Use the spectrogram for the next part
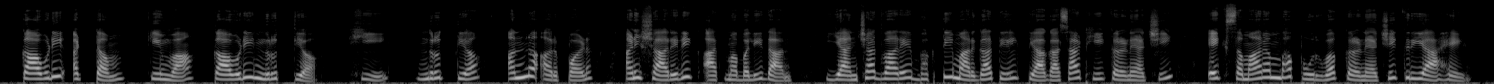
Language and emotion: Marathi, neutral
